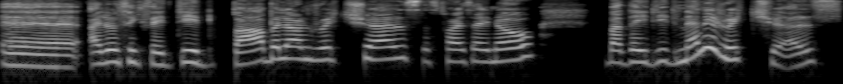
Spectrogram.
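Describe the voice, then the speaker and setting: A woman speaks with a Swedish accent at a fairly high pitch and a fairly slow pace. Her intonation is lively, and the background is quiet. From Sweden. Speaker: lawyer and translator. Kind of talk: interview. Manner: halting.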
